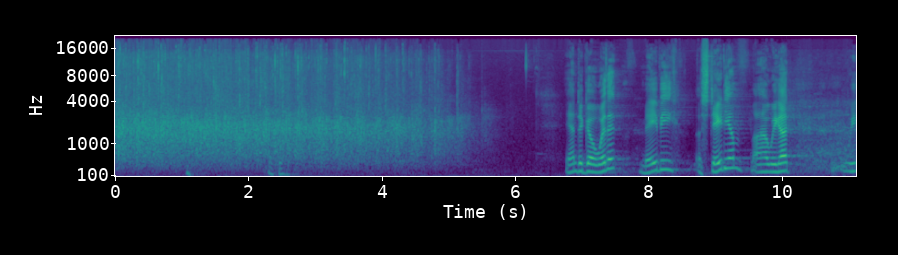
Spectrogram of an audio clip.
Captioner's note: applause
